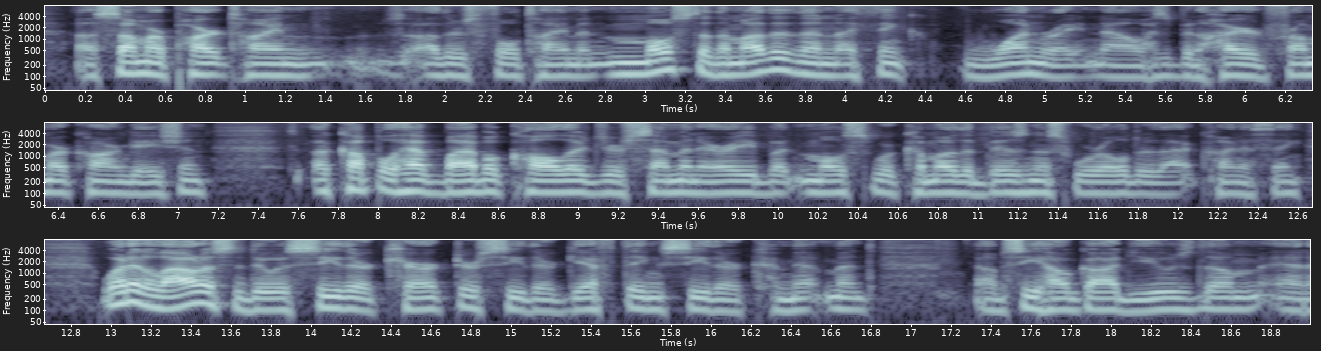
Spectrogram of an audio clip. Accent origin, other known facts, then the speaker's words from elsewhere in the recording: Canada; I'm a Canadian.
